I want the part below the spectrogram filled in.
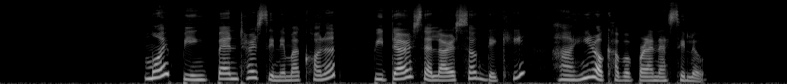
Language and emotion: Assamese, happy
